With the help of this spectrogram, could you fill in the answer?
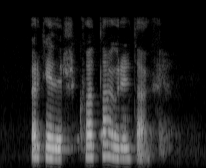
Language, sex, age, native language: Icelandic, female, 18-19, Icelandic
